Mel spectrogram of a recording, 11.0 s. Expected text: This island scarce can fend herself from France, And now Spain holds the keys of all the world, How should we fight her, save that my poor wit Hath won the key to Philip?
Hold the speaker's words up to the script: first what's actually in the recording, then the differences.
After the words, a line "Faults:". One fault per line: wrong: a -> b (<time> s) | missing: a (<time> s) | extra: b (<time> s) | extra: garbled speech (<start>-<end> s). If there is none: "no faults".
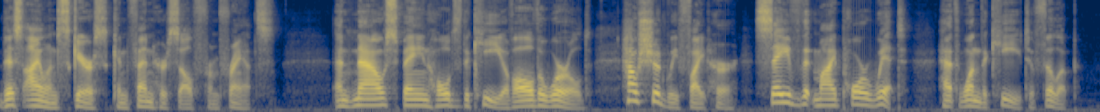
This island scarce can fend herself from France, And now Spain holds the key of all the world, How should we fight her, save that my poor wit Hath won the key to Philip?
Faults:
wrong: keys -> key (4.7 s)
